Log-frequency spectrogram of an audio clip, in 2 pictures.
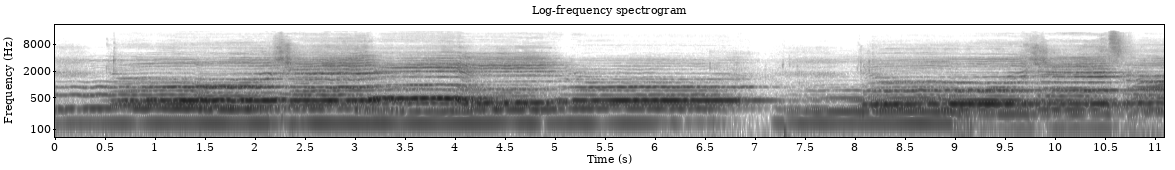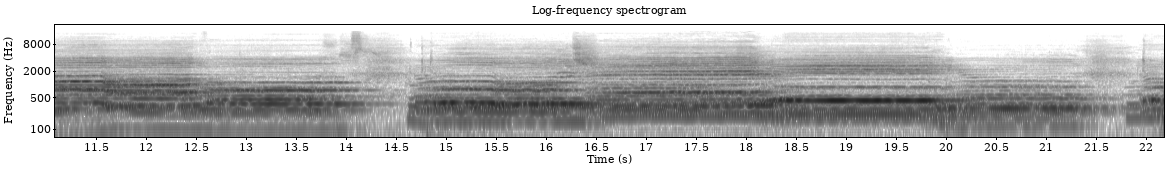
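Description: Four-part SATB choir singing unaccompanied in Latin, sustained chords in three long phrases with brief breaks between them.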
